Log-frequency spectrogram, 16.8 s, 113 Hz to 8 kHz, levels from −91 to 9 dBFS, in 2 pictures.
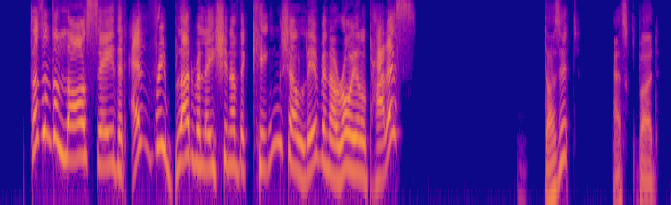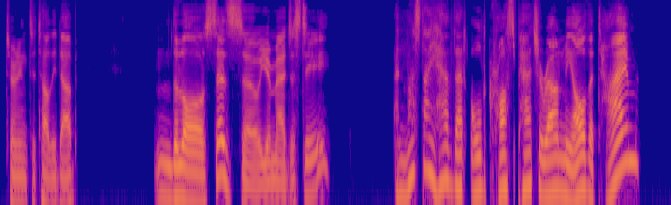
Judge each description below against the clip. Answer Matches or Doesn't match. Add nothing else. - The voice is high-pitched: Matches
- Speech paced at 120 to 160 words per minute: Matches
